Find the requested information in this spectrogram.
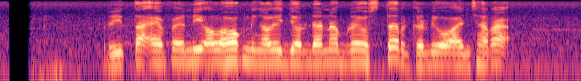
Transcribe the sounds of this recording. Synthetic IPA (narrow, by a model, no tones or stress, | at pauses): rit̪aɛfɛndiɔlɔɦɔk̚niŋalid͡ʒɔrdanabɾɛust̪ərkɨrdiwawaɲt͡ʃaɾa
